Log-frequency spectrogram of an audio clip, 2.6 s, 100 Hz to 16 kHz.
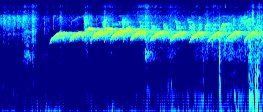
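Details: Eurasian nuthatch on a sunny early-spring morning on 8 March 2024 in forest gives a quick run of about ten clear, high whistled notes, each sliding up then levelling, in two seconds, over faint background noise.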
